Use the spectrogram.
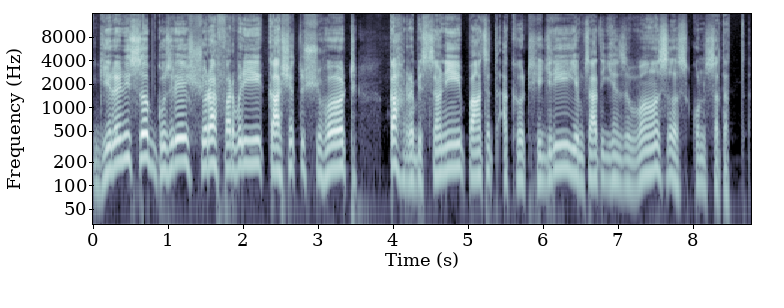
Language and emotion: Kashmiri, neutral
